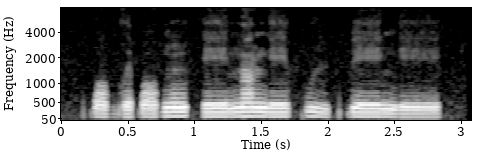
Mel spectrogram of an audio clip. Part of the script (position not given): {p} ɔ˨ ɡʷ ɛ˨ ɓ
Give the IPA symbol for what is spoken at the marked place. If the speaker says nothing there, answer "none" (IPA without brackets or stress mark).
ɓ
